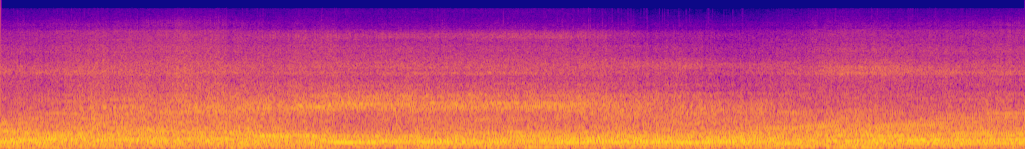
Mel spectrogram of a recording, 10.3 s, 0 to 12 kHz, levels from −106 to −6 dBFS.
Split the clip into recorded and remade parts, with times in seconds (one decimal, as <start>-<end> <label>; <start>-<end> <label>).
0.0-4.2 recorded; 4.2-5.1 remade; 5.1-10.3 recorded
